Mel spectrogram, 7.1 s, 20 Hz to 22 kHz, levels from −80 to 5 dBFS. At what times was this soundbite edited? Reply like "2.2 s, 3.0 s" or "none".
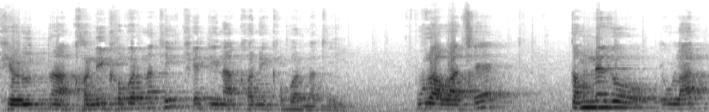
none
